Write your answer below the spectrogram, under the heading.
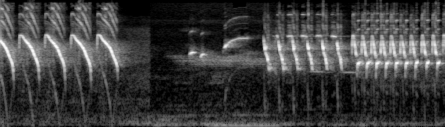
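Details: Canary recorded as a training tutor for other birds, opening with four loud descending swept whistles, a brief pause with soft notes, then dense high metallic trills rolling at a quick even pace.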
